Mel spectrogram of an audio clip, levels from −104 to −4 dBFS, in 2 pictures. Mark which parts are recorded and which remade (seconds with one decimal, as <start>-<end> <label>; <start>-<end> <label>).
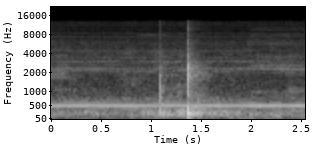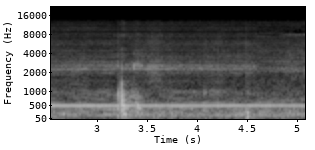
0.0-2.0 recorded; 2.0-4.6 remade; 4.6-5.1 recorded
